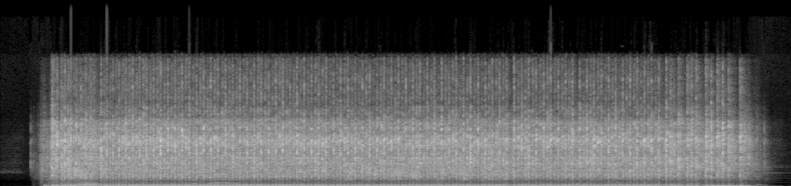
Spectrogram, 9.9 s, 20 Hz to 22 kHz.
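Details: Triumph Tiger 90 350 twin, first start after rebuild with electronic ignition, new seven-plate clutch upgrade, little choke: catches and settles into steady even low thrum with no knocks or misses; normal running after rebuild.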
